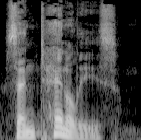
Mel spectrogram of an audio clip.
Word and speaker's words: Sentinelese: And this tribe or band of people, I kept calling them the Sentinelese. I was missing a few letters in there. And it's actually the Sentinelese. So pronunciation, all that, corrected.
